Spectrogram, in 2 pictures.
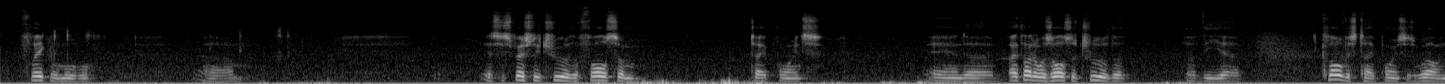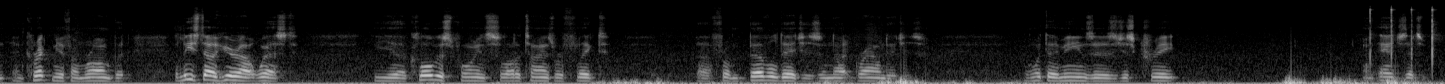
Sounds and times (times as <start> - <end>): Speech: 0.2 - 1.0, 2.0 - 2.4, 4.8 - 6.4, 7.5 - 8.3, 9.3 - 11.3, 11.9 - 12.4, 13.2 - 17.4, 18.2 - 20.6, 21.4 - 23.8, 24.7 - 26.2, 28.1 - 28.8.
